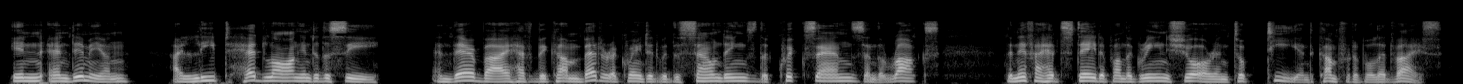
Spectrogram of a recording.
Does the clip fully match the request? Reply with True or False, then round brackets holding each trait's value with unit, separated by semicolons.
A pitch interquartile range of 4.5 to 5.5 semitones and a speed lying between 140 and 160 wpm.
False (3.4 semitones; 150 wpm)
